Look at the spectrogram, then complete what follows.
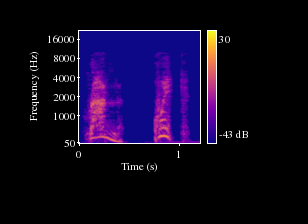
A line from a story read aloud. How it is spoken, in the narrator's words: whispered the girls to Velchaninov in despair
